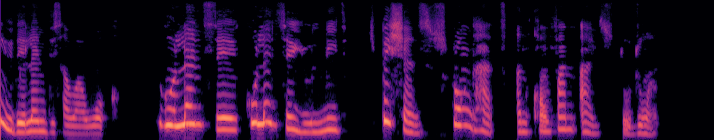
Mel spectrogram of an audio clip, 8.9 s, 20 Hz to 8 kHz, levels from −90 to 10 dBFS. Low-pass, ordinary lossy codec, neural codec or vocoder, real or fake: none; none; none; real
